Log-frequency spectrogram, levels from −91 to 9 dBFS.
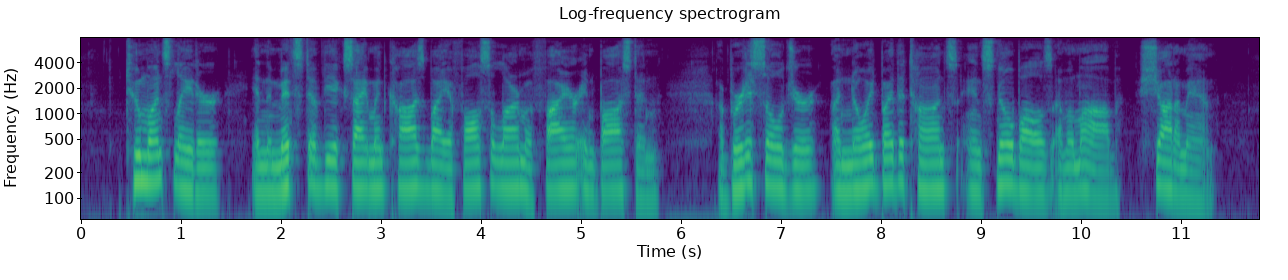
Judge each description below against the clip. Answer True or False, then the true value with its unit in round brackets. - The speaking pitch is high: False (130 Hz)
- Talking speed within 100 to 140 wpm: False (170 wpm)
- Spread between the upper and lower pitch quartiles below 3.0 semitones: True (2.5 semitones)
